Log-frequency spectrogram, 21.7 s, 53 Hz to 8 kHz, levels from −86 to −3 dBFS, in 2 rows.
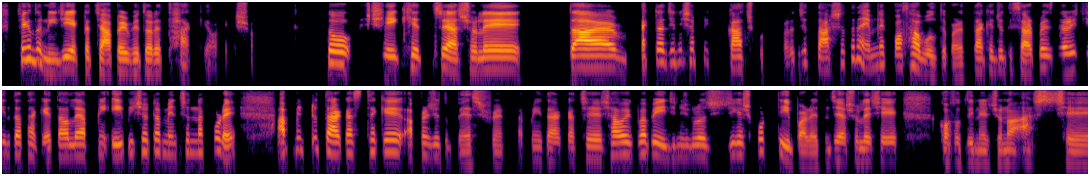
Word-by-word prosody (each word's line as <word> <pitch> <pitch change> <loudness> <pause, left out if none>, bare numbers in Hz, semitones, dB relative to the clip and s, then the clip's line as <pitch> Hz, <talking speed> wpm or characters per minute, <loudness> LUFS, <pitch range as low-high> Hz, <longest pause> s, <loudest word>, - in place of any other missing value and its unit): সে - - -17
কিন্তু 245 -4 -2
নিজেই 125 +5 +4
একটা - - -5
চাপের 120 +3 +5
ভেতরে 125 0 -2 0.2
থাকে - - -8
অনেক - - -36
সময়। - - -19 0.6
তো 215 - +3 0.5
সেই 155 -1 +6
ক্ষেত্রে 160 -3 0
আসলে 145 +2 +3 0.8
তার 165 0 +11 0.4
১ - - -13
টা 230 - +2
জিনিস 225 +1 -7
আপনি 235 +1 -26 0.2
কাজ 155 0 +2
করতে - - -30
পারেন - - -17
যে, - - -13
তার 145 +1 +1
সাথে 210 +5 -11
না - - -2
এমনি 180 +5 -7
কথা 175 - 0
বলতে 115 -3 -8
পারেন। 100 - -8
তাকে 140 +1 -2
যদি 150 - -14
সারপ্রাইজ 125 +8 0
দেওয়ারই 185 +2 -2
চিন্তা 175 -1 -5
থাকে, 160 - -4
তাহলে 150 +1 -1
আপনি - - -10
এই 155 - +4
বিষয়টা 205 +2 -4
মেনশন 170 +3 -6
না - - -7
করে, 220 - +3 0.5
আপনি 225 - -1
একটু 225 - -10
তার 180 - +8
কাছ 185 -1 -1
থেকে 200 0 -3 0.2
আপনার 170 - -8
যেহেতু 155 -4 -13
বেস্ট 105 +1 -4
ফ্রেন্ড, 100 -1 -11
আপনি 135 - -17
তার 120 -1 -2
কাছে 125 +3 -7 0.2
স্বাভাবিকভাবে 180 +1 -2
এই - - 0
জিনিসগুলো 150 +1 -8
স - - -4
জিজ্ঞেস 170 0 -4
করতেই 215 -10 -2
পারেন, 100 -1 -5
যে - - -2
আসলে 125 +1 -3
সে 120 - -1 0.6
কতদিনের 110 -2 -8
জন্য 115 0 -7 0.2
আসছে, 110 - -1
155 Hz, 185 wpm, -25 LUFS, 125-180 Hz, 0.8 s, তার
